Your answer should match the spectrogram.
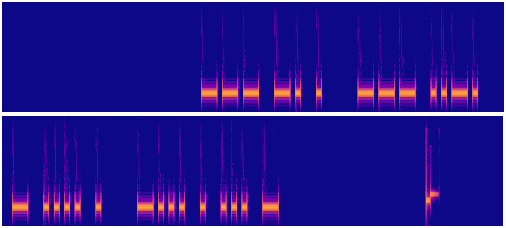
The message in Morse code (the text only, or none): ONE OF THE BEST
